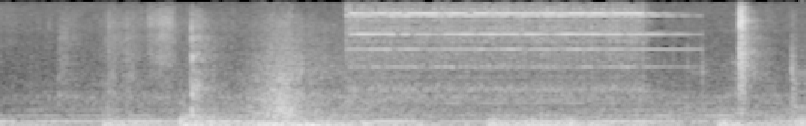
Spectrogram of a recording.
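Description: A telephone rings once as a steady, bright electronic tone lasting a couple of seconds over a low rumbling background, with a soft thud just after it stops.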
